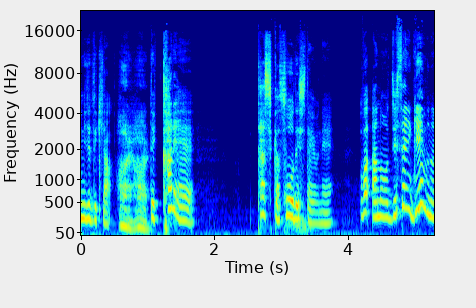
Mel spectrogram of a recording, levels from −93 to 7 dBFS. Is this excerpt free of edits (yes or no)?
yes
